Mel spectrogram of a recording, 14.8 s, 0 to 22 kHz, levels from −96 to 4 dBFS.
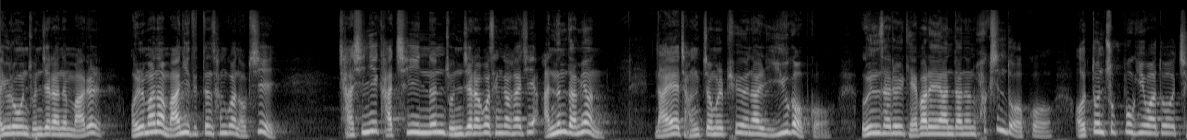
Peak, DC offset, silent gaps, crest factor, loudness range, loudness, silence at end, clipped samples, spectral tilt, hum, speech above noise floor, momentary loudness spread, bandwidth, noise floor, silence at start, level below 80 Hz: -10 dBFS; under 0.1%; none; 18 dB; 3 LU; -28 LUFS; 0 s; under 0.1%; -7 dB/octave; none; 41 dB; 12 LU; 15.5 kHz; -69 dBFS; 0 s; -70 dBFS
